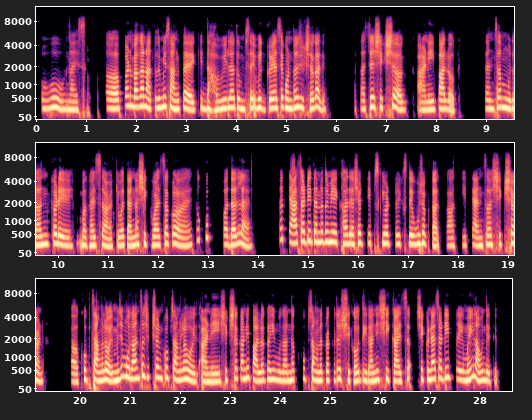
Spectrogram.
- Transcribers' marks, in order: in English: "नाईस"; in English: "ट्रिक्स"
- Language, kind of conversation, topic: Marathi, podcast, शाळेतल्या एखाद्या शिक्षकामुळे कधी शिकायला प्रेम झालंय का?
